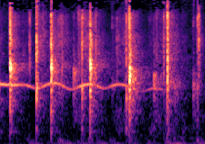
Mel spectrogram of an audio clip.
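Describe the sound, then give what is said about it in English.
Sharp hand claps sound in a quick, fairly even series, around eight crisp hits, with a thin steady tone humming faintly underneath throughout. “Two times claps.”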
